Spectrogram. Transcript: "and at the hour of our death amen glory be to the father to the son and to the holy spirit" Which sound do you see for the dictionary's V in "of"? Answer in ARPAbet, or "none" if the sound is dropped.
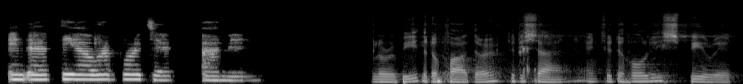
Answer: P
